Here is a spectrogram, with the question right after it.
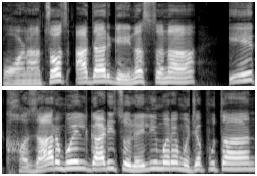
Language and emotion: Goan Konkani, surprised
